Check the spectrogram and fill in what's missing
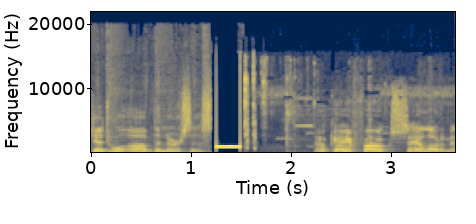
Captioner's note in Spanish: pitido de pantalla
